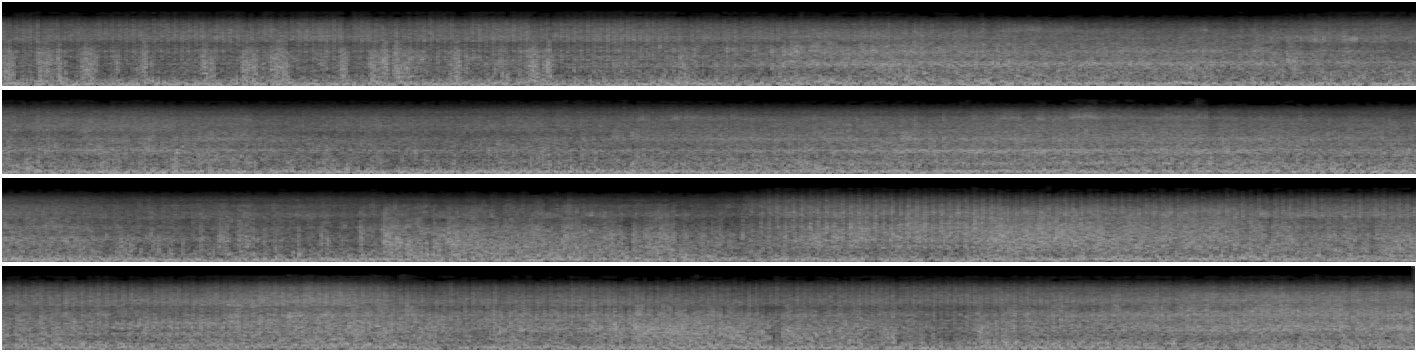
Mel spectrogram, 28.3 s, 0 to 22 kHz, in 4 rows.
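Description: Sodi RT8 rental kart's engine running at racing speed, its note rising and falling through the corners, heard close up from the kart with road rumble and wind over the camera.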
